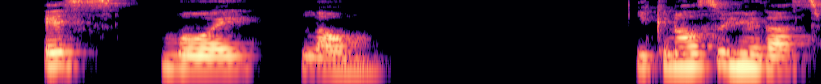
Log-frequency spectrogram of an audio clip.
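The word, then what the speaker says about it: Is maith liom: Is moi lum. You can also hear that phrase pronounced is ma lum.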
